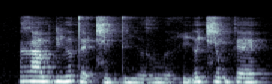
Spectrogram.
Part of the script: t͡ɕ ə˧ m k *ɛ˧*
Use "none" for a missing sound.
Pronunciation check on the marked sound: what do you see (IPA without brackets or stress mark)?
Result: ɛ˧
